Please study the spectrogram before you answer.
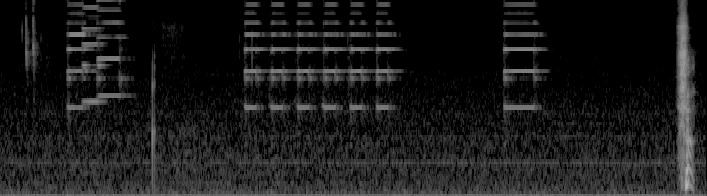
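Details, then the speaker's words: SkyHunter II RC plane flight controller powering back on after battery disconnect: quick stepped startup tune, five short beeps, then one longer beep, all normal; each beep shows as a current spike. "I'll turn it back on you'll hear some beeping going on over there from the flight controller"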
